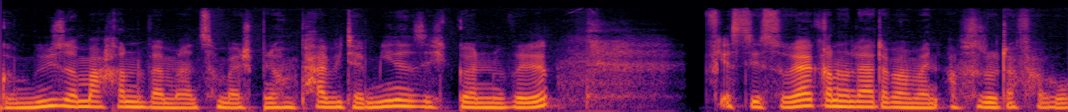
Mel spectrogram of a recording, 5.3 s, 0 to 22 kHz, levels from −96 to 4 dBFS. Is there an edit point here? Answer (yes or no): yes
